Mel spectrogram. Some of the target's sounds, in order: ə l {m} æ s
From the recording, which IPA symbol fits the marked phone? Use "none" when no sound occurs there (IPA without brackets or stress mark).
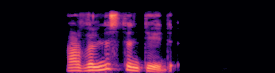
n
